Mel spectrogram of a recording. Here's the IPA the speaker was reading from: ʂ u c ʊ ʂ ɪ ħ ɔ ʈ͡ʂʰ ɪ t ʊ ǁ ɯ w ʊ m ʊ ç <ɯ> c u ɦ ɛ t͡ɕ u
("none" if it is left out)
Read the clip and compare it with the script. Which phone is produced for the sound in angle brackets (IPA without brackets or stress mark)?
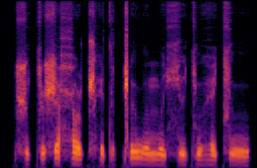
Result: ɯ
